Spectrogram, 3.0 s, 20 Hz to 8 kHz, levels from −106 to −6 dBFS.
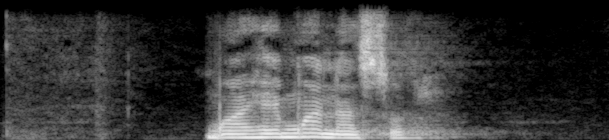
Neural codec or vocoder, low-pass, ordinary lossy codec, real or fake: vocoder, 22.05 kHz, 80 mel bands, Vocos; 7.2 kHz; Opus, 64 kbps; fake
